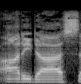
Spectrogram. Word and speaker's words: Adidas: And they were signing him to a contract to advertise Adidas products, or Adidas. That's how they pronounce it in Europe.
